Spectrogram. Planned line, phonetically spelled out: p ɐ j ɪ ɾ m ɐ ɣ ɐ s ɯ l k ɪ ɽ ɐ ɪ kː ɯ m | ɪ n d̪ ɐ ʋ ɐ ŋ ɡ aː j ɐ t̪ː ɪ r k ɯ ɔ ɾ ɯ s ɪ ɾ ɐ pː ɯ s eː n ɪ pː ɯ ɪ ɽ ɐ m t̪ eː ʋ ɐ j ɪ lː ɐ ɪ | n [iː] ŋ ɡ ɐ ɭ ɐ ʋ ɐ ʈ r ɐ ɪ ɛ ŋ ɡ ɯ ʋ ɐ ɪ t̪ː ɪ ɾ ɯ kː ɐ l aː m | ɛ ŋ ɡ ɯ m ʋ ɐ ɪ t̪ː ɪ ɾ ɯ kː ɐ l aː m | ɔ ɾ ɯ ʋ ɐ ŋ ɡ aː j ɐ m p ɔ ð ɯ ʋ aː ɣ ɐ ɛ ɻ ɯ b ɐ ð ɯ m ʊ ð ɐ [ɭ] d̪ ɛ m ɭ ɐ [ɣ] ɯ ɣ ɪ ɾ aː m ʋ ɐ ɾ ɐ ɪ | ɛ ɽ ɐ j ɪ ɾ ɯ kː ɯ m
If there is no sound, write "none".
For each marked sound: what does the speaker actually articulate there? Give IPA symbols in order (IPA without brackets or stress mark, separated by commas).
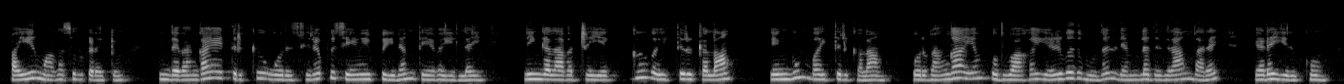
iː, l, ð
